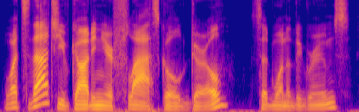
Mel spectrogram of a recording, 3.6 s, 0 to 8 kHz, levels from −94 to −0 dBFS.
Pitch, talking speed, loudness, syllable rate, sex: 110 Hz, 235 wpm, -20 LUFS, 4.8 syllables/s, male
